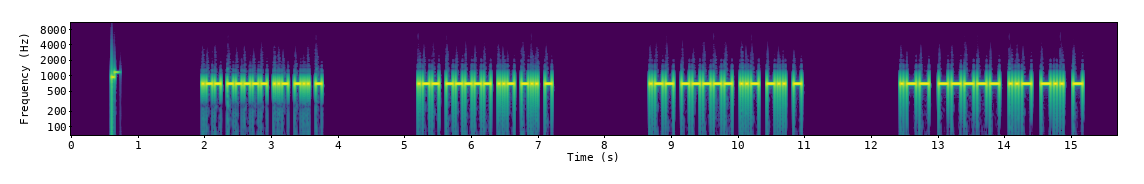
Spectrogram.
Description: Morse code, heard as a keyed tone, about 33 wpm, 700 Hz. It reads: W0UDT W0UDT W0UDT W0UDT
